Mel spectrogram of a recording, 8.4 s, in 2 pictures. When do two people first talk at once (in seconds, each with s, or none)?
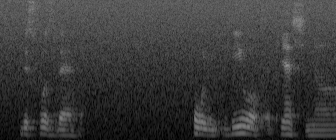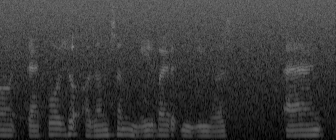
none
